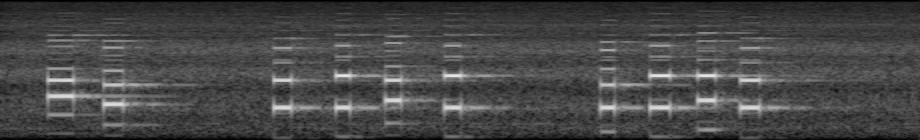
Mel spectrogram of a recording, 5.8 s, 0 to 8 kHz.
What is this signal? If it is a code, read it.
DTMF, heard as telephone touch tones, dialled by hand, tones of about 130 ms, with room echo. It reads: 04 2383 1392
